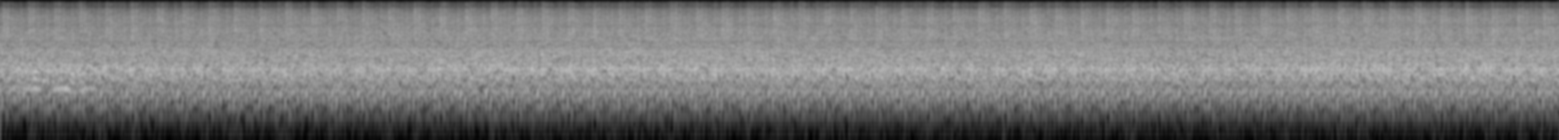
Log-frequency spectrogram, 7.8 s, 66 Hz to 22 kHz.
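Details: Rebuilt Cummins 12-valve diesel on its first fire-up after the rebuild, boost tube not yet connected: steady, even diesel clatter with no misses, knocks or surges, settling into a smooth, healthy idle.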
